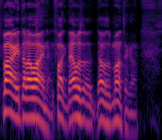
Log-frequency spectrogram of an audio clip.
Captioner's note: non-english Speech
